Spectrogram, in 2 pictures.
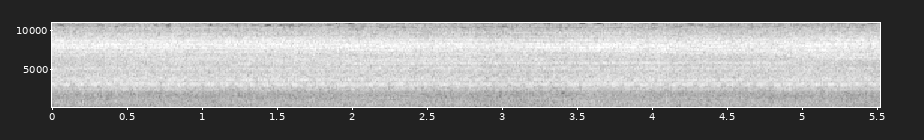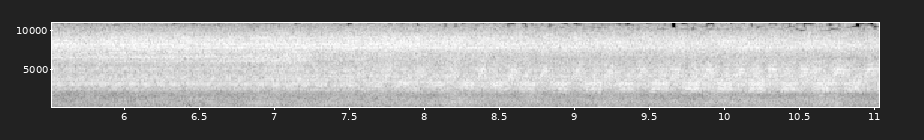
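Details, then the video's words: Continuous shrill cicada buzzing, thick and high, with a faint rapid pulsing creeping into the drone toward the end; no other voices or noises stand out. "セミの抜け殻＆蝉の声 cast－off SEMI Cicada chirp"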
